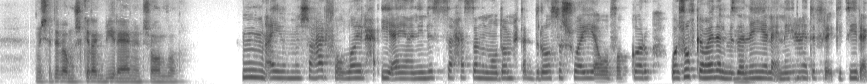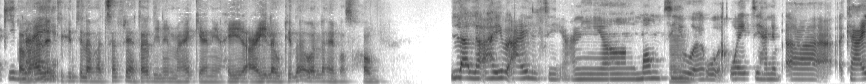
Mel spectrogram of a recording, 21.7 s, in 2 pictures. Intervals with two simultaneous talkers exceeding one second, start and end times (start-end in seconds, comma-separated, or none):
none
